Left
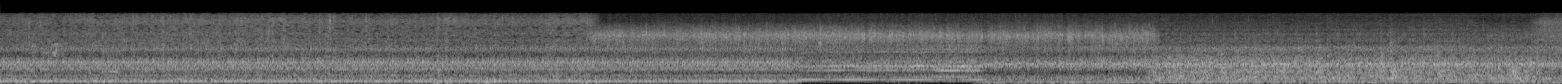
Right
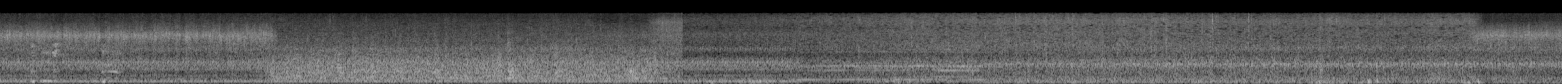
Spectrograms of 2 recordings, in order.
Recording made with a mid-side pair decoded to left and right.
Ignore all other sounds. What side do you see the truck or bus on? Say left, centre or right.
left.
